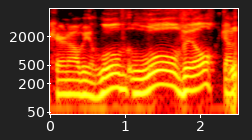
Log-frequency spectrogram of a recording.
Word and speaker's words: Louisville: Yeah, you know, Karen and I'll be in Louisville. Gotta say it right. Louisville for a weekend, having some adventures.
